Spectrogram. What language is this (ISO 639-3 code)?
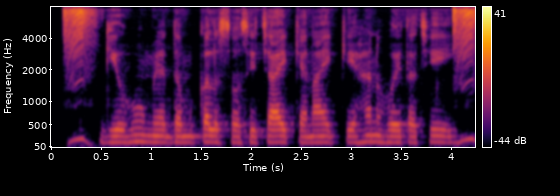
mai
